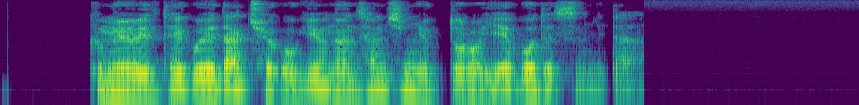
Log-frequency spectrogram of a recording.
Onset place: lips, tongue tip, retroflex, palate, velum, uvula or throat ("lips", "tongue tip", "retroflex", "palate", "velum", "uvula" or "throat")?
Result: velum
